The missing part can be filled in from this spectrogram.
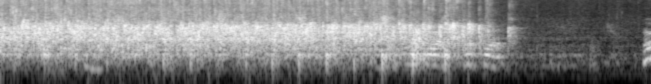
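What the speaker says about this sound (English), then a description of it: "So I would like to give Sherry and Dick some applause." Loud audience applause fills a meeting room for two honored members of an organization, a full sustained roar of clapping that stops abruptly near the end, leaving a quiet room before a sound returns at the close.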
